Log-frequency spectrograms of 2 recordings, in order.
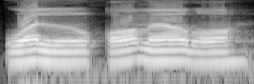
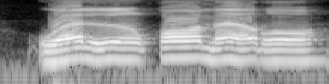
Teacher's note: Pada bacaan wal qamara, di sini ada alif lam qamariyah, yaitu ada alif dan lam tertulis dan dibaca bertemu dengan huruf qamariyah, salah satunya ada huruf qaf, maka lamnya dibaca dengan jelas. Wal qamara, ro-nya tebal karena ro berharakat fathah.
